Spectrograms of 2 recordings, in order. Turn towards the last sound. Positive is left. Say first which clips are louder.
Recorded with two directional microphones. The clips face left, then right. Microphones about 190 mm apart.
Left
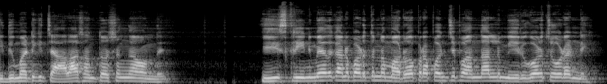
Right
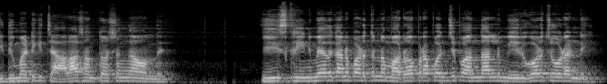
# left 4 dB
turn(degrees=15)  # may be behind; listen again after turning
